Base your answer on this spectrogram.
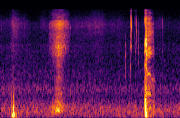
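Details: Two short, explosive cough bursts with a breathy inhale between them and faint clicks in a quiet room; an unpleasant-sounding sick cough.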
